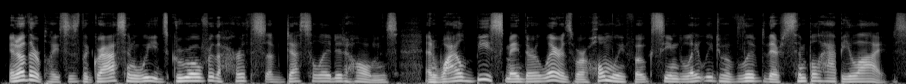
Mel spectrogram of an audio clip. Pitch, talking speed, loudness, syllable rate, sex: 140 Hz, 210 wpm, -19 LUFS, 5.7 syllables/s, male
